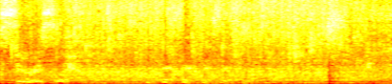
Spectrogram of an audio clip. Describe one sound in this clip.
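Water sprays from a shower head onto skin.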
